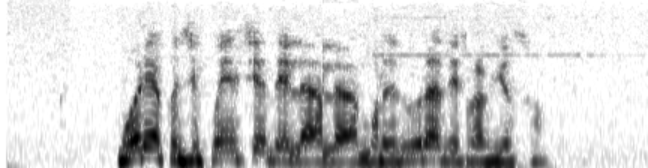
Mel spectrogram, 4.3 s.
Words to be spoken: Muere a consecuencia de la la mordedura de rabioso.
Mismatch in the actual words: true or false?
false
